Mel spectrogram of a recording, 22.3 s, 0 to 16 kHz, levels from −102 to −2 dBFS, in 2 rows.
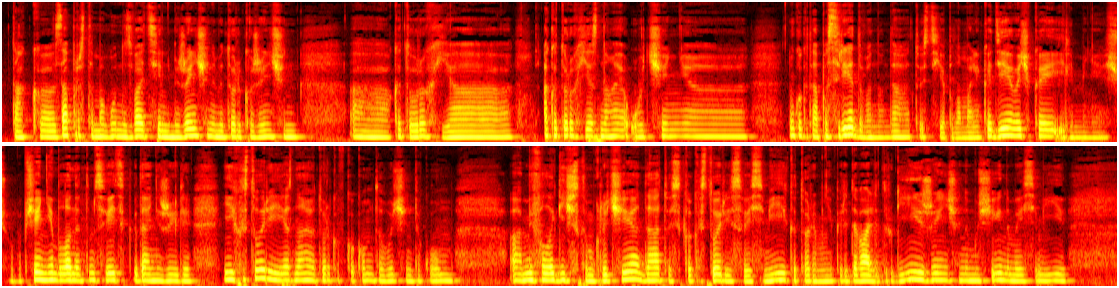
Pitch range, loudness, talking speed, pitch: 155-175 Hz, -24 LUFS, 170 wpm, 160 Hz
